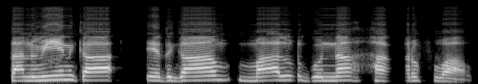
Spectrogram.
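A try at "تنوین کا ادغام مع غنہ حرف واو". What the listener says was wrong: ماشاء اللہ very good.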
